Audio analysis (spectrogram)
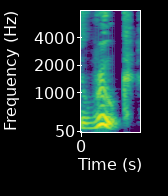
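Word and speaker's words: רוח: is the r sound we see the u to make the oo sound and then we have the cot right here so when we put it together it just makes rook rook now of course they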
